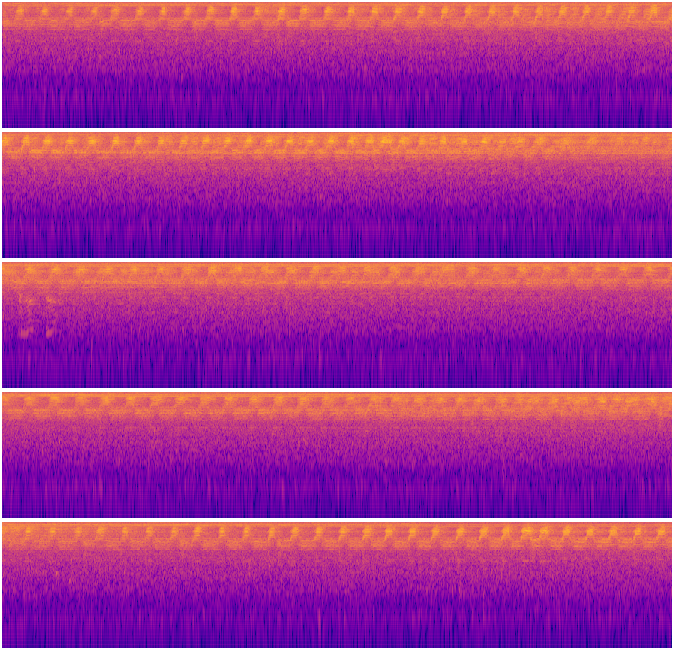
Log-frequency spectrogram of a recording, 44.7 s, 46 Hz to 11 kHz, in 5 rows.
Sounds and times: Cicadas called 0.0 - 44.6
Stream sound 0.0 - 44.6
Frogs called 8.6 - 24.5

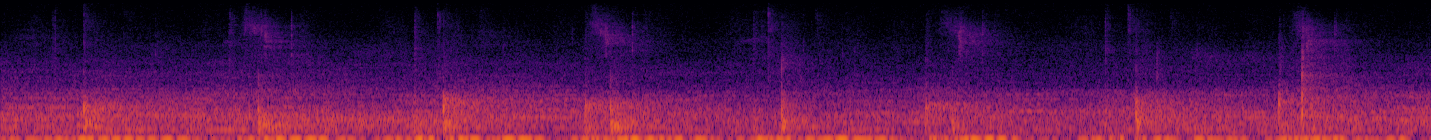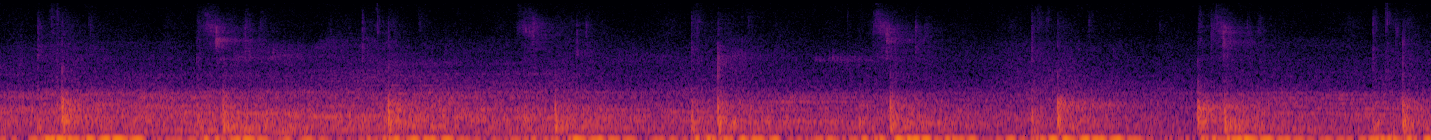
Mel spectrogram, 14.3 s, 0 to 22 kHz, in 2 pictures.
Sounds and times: with clogs, walking the yellow colored hallway 0.2 - 14.3

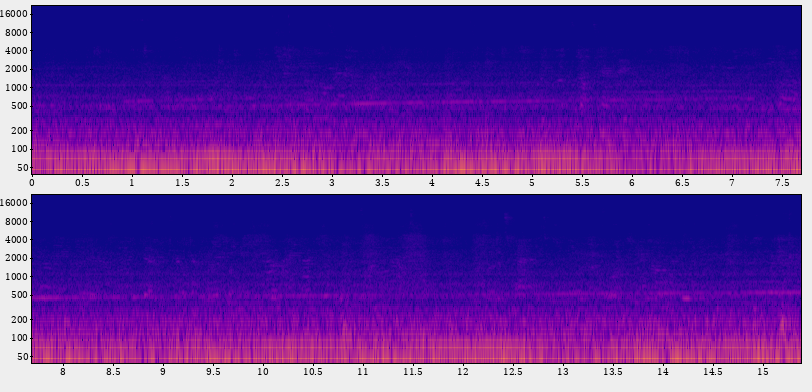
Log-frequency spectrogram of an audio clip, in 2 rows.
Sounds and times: Local Train 0.0 - 15.3

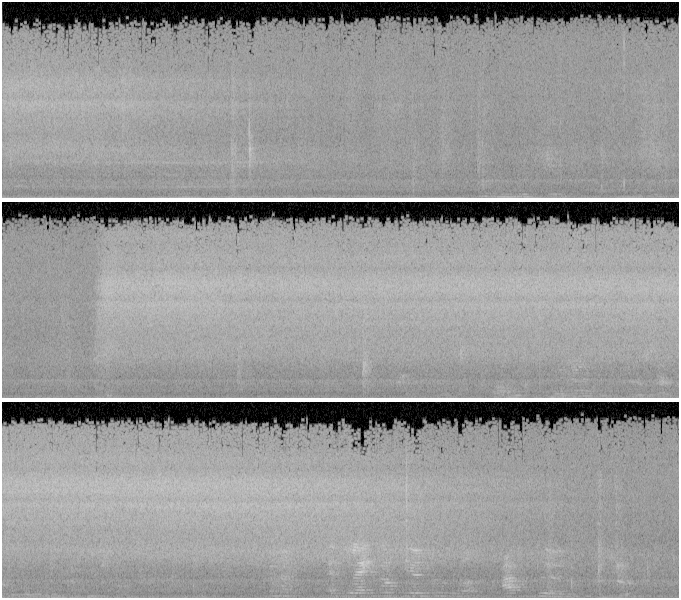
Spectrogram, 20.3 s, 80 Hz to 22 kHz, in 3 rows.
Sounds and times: Hisses and drops of the moisturising system 7.7 - 18.8

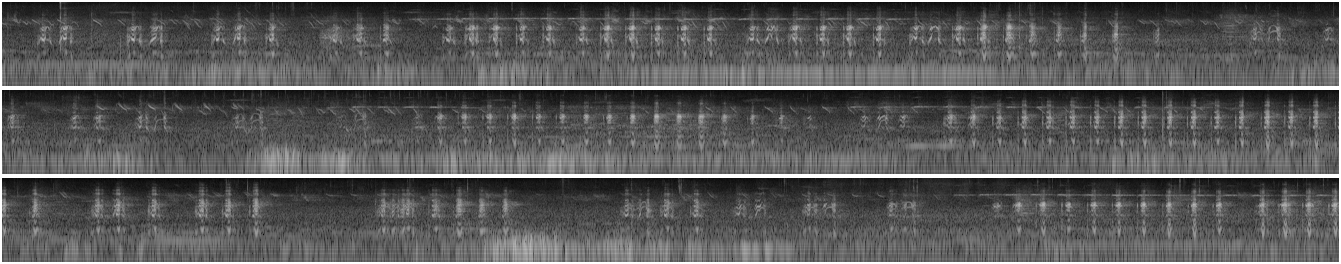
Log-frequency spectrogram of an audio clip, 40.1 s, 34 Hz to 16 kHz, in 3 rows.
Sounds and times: ducklings 0.1 - 29.6
ducklings 30.4 - 40.1

